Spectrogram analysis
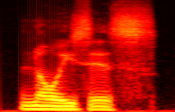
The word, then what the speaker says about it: noises: Okay, both of those S's actually make Z noises. Okay, noises, and then heard.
